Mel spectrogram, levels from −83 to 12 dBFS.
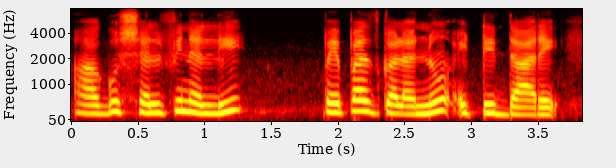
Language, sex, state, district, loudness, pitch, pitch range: Kannada, female, Karnataka, Bangalore, -12 LUFS, 245 Hz, 225-275 Hz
